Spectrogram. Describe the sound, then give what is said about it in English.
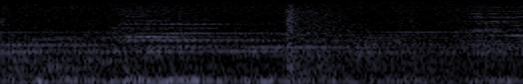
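A bell rings the Westminster chimes in sustained, overlapping metallic tones that hang steadily in the air, with no one speaking. “Oh, I thought that was our bell.”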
